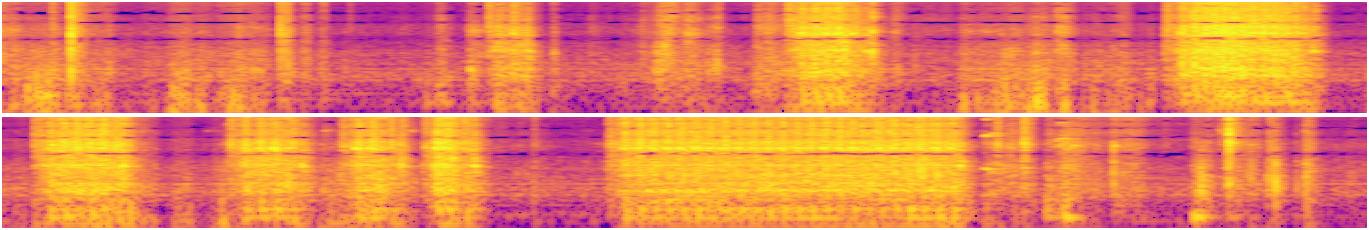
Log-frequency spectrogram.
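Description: Sun Special industrial sewing machine stitching a bag seam in a series of short stop-start bursts, then one steady run of about two seconds near the end.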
